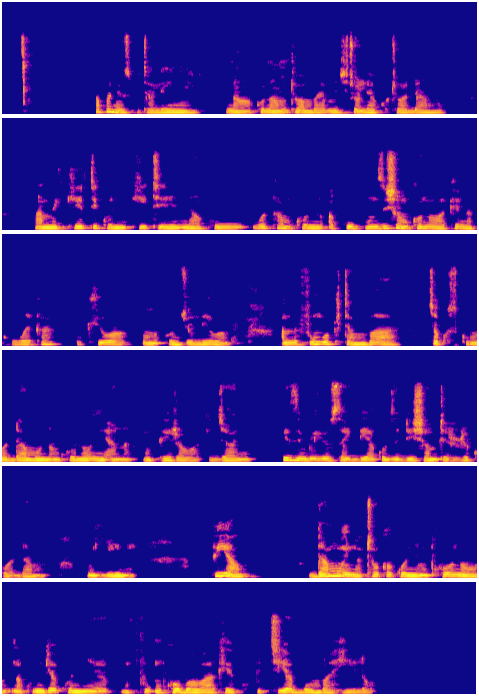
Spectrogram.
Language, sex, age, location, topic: Swahili, female, 18-24, Nairobi, health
